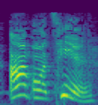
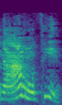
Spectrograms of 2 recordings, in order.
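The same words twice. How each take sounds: First: Each word drawn out slowly for emphasis; I'm on ten, said slowly and heavily; slow emphatic repeat. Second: Said in the usual way. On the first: Real, not acted. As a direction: lean on I'm on ten to show how mad you are.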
